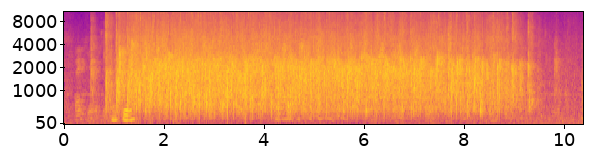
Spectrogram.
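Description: An audience claps and cheers loudly.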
